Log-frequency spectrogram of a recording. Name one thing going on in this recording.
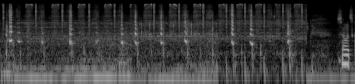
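A hand pump clicks and squeaks rhythmically.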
